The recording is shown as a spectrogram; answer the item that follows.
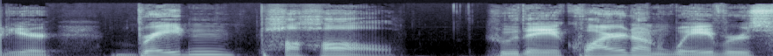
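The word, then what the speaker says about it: Pachal: Now, if you look at his name, it should be Braden Pakal. It's P-A-C-H-A-L. But I went and looked because we're talking about pronunciation. Braden Pahal.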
